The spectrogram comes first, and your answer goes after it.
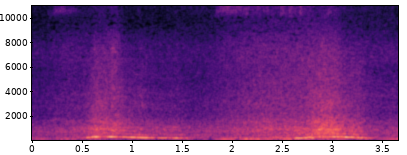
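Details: VW swing axle transmission: two rev swells with a humming tone rising and falling with speed; weird transmission noise, cause unknown.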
